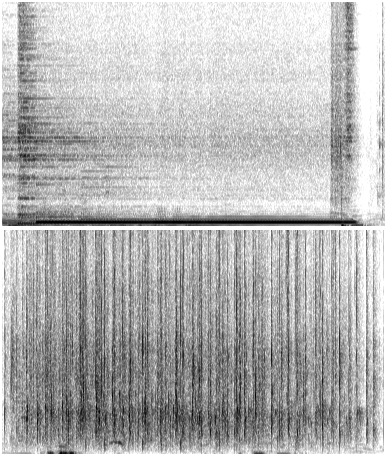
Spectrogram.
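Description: Live blues band of electric guitar, bass and drums holding a loud final chord that cuts off about seven seconds in, followed by audience applause.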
